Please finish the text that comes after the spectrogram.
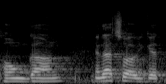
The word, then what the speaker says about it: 本願: Primal vow and in Japanese means hongan it's pronounced hongan and that's why we get the hongan G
